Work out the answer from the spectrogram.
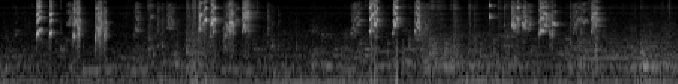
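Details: Green personata and yellow pastel pied lovebirds chirping in the morning, giving clustered high, rasping squeaks in quick groups of two to four, separated by short pauses.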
